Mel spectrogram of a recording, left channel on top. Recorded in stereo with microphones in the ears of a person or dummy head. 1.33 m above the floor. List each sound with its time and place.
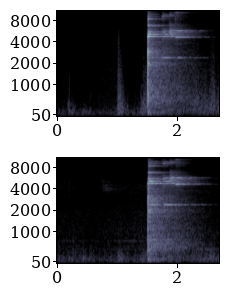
1.5 s breaking glass: 35° left (ahead or behind), 0.5 m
